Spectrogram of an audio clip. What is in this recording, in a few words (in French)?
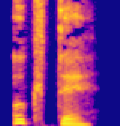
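"octet", French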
